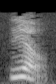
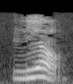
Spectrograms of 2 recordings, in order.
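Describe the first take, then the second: First: The word is said quickly as one syllable. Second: The word is said as two syllables. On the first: "speed it up and say it as one syllable with only a trace of the E sound" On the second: "shift the stress over onto the O"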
